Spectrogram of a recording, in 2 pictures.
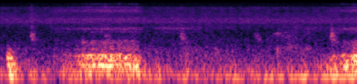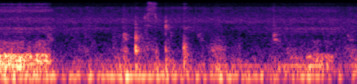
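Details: Boy, an American Staffordshire Terrier, snores in two deep rasping bursts a few seconds apart, with softer breathing and faint clicks between them.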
